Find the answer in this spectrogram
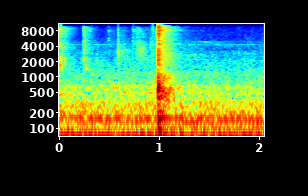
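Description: Scissors snipping through nylon fishing line, a single sharp click about a second in, with a few faint ticks of the blades and spool being handled, over a steady low hum.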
